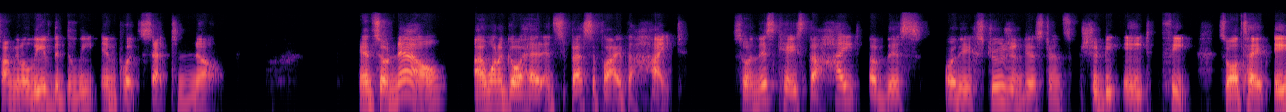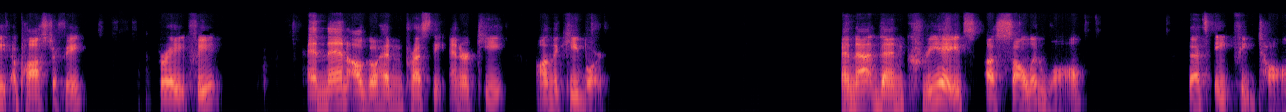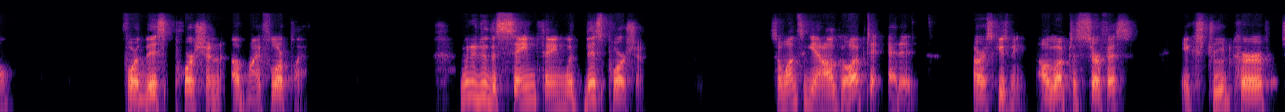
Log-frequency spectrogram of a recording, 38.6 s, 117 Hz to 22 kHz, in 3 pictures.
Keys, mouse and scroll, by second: 8.7 F15, 12.8-13.3 typing, 19.1 Return, 22.3-23.0 scroll, 23.4 click, 24.3 click, 31.6 click, 35.5 click.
